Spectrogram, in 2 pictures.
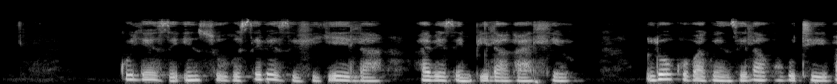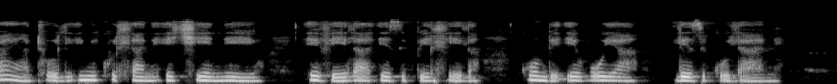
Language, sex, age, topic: North Ndebele, female, 18-24, health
